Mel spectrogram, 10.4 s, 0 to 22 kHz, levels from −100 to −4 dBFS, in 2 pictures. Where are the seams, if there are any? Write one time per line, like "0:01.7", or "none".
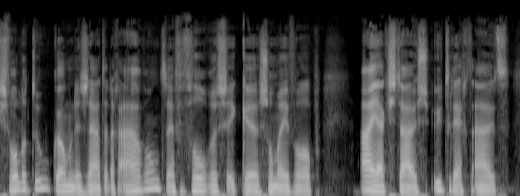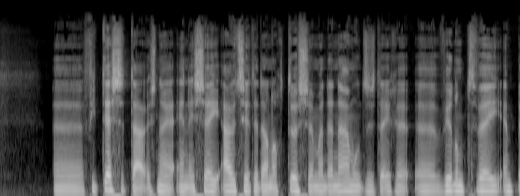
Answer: none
